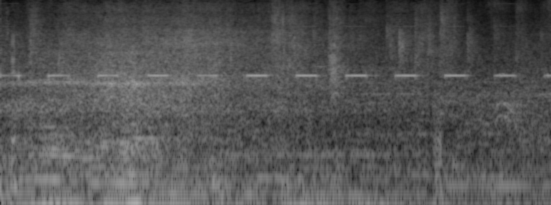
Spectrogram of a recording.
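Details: Toshiba washer: won't wash or spin, drain motor runs nonstop, then lights flash with a steady train of short high beeps, about two a second, over drain pump hum; fault alarm, board or drain suspected.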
